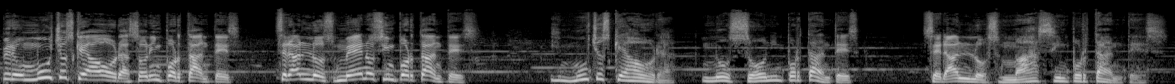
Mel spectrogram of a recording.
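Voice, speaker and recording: A man playing a calm, authoritative male teacher, speaking in a measured, solemn way in a dramatized audio Bible. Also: on the high side, heavily acted. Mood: earnest teaching. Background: soft music.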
